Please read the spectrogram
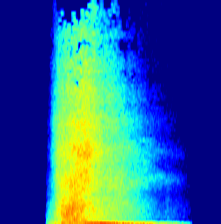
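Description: A whoosh sound effect for a production-logo reveal, with a deep rumble beneath it. It swells in suddenly about half a second in and fades away over about a second.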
